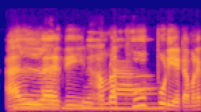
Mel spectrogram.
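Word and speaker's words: الذين: আল্লাজিনা আল্লাজিনা আল্লাজিনা আল্লাজিনা মনে রাখতে হবে আল্লাজিনা যেন না হয় আল্লাজিনা অনেকটা দ তায়ের মত তা এর মতই উচ্চারণ হবে দা এর মত উচ্চারণ হবে কিন্তু জীবটা একটু বের করে আনতে হবে আল্লাজিনা আল্লাজিনা কাদালিকা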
